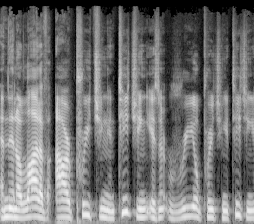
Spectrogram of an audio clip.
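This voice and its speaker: Fairly high in pitch, a man talks in a normal speaking voice at a moderate pace with ordinary pitch variation. The sound is dry and close with no echo, in a very clean recording with a silent background. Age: 50s. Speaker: ministry founder and evangelist. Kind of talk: casual interview.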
